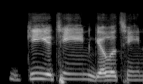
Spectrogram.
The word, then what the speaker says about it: guillotine: they pass a guillotine, however you want to pronounce it. I like guillotine. I think either is correct. I think that's the correct way, isn't it? I think you can say it either way.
